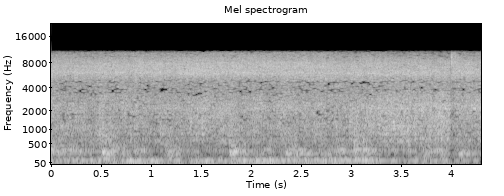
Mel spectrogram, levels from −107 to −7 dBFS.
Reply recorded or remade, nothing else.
recorded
